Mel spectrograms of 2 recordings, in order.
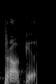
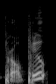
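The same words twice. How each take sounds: First: One r sound is dropped. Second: Both r sounds are pronounced. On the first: The speaker calls it wrong. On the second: The speaker calls it right.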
